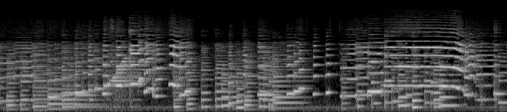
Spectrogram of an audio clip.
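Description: Clarinet and grand piano playing a duo piece: quick clarinet runs, one climbing about two seconds in, over piano chords, then a long held high clarinet note that bends downward near the end.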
